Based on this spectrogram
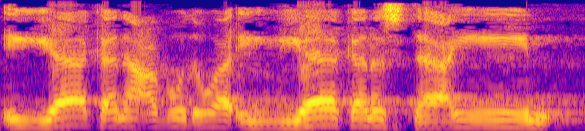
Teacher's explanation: فلا بد من تشديد الياء، تقول إياك نعبد وإياك نستعين، تشديد على الياء والياء، اهدنا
